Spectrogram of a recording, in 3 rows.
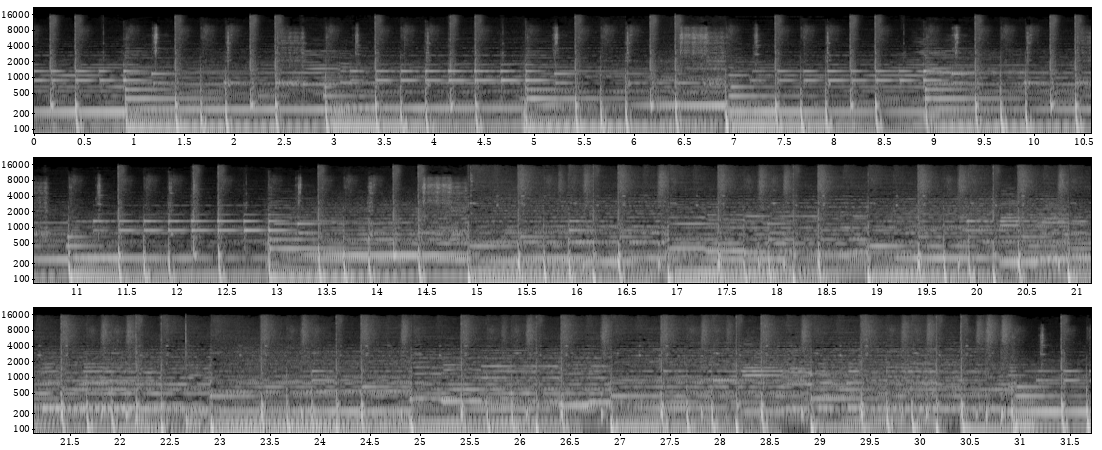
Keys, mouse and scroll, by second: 0.2 ctrl+Tab, 1.3-3.0 drag, 3.0 ctrl+Tab, 3.7 scroll down 2, 4.6 click, 5.6 ctrl+Tab, 5.7 click, 6.9 r, 9.4 ctrl+Tab, 9.6 shift+click, 10.1 ctrl+Tab, 11.0 ctrl+Tab, 11.1 shift+click, 11.4 ctrl+Tab, 12.1 alt+z, 12.8 alt+z, 13.2 ctrl+Tab, 13.8 click, 14.6 shift+click, 15.2 ctrl+Tab, 16.0 ctrl+Tab, 16.1 scroll down 3, 16.6 ctrl+Tab, 17.1 a, 17.4 alt+r, 17.7-18.3 scroll up 4, 18.1 shift+middle drag, 18.6 ctrl+Tab, 18.9-19.2 shift+drag, 19.8 click, 20.5-20.8 shift+drag, 21.2 ctrl+Tab, 22.0 Tab, 23.0 Tab, 27.0 ctrl+Tab, 27.3 shift+click, 28.0 ctrl+Tab, 29.1 ctrl+Tab, 31.0 scroll down 2.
